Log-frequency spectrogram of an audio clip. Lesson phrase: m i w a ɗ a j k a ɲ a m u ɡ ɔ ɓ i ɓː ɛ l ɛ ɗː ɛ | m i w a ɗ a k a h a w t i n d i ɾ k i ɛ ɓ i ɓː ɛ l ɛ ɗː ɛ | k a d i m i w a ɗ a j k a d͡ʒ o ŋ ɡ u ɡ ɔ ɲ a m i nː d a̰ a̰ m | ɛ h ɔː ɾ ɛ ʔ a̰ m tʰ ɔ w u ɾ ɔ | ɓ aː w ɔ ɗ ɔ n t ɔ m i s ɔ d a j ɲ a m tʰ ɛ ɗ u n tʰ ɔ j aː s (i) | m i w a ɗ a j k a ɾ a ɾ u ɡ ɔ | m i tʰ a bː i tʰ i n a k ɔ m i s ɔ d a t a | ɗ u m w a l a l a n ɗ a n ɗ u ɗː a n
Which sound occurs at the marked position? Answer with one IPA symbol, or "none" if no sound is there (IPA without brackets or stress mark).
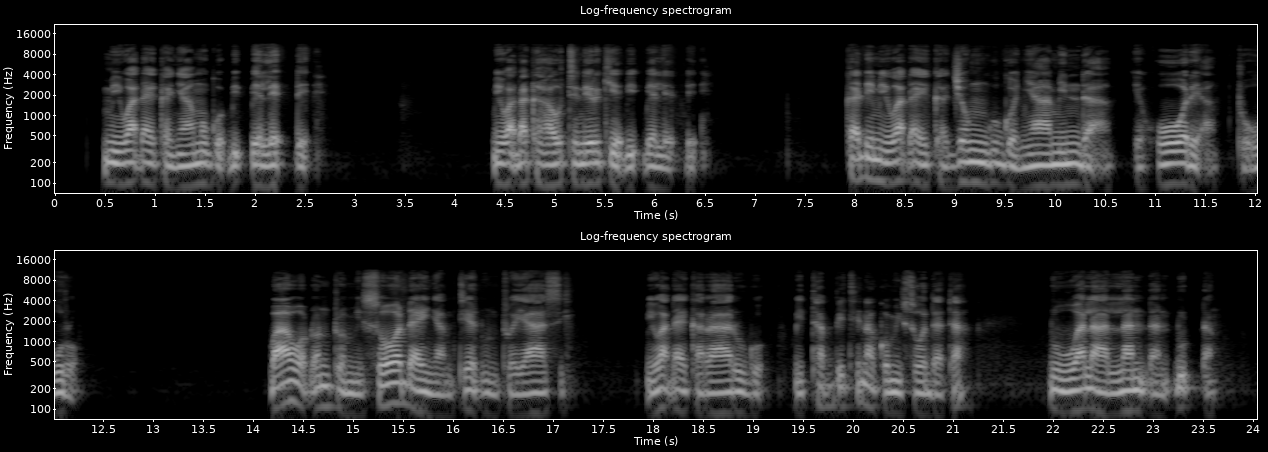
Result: i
